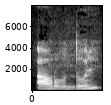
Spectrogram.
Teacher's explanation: رو جو ہے ساکن ہے، اس سے پہلے حمزہ کے اوپر زبر ہے تو رو جو ہے ہیوی ہوگی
